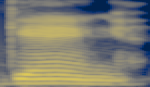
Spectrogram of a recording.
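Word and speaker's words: gangue: can get the resource funky way of spelling it but this is just pronounced gang so it's the worthless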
